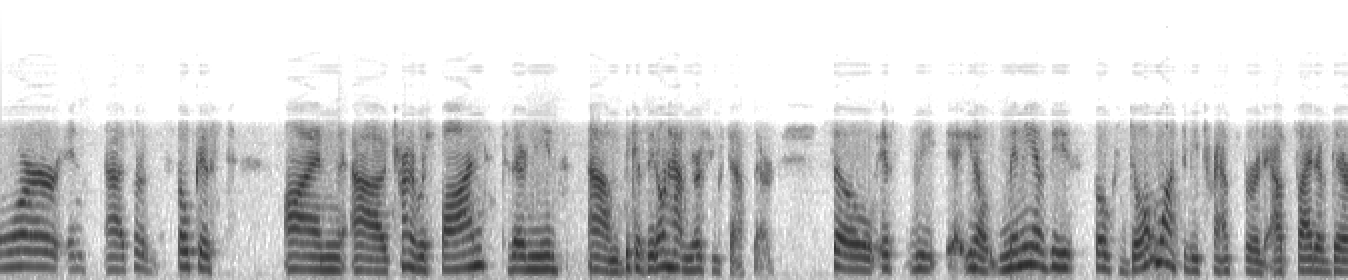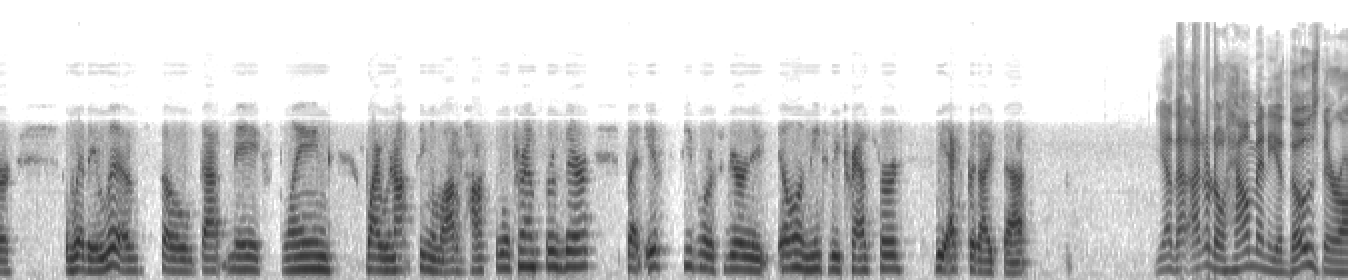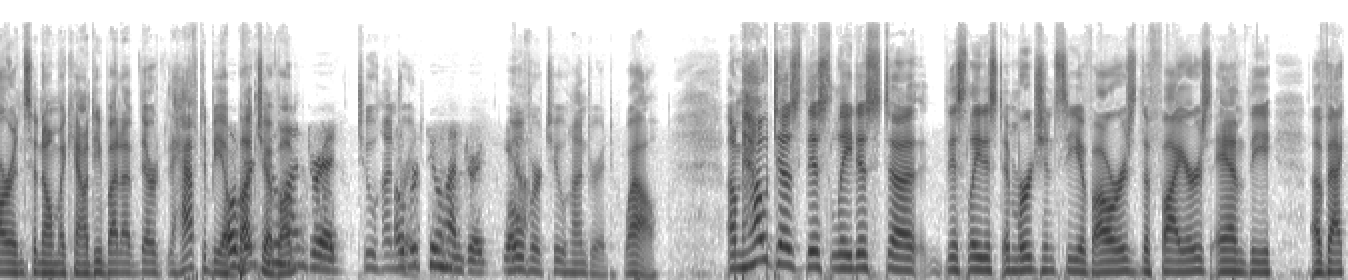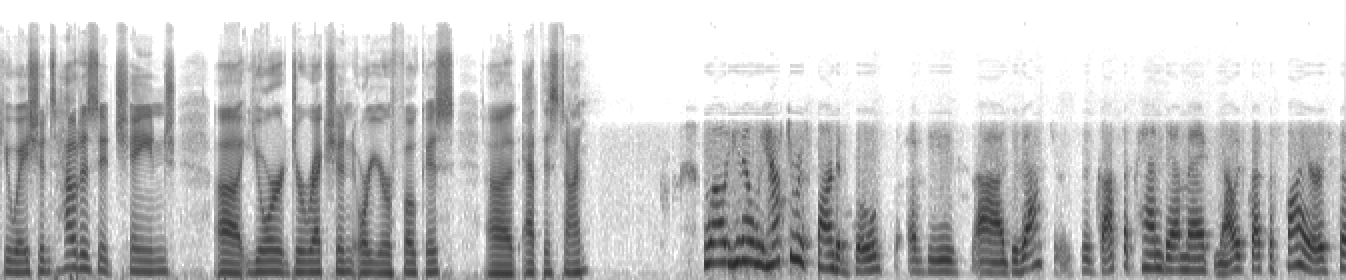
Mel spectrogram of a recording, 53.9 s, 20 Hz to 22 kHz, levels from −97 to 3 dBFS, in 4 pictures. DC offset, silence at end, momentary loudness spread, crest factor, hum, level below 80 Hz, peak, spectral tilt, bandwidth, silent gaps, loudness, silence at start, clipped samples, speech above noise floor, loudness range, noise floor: under 0.1%; 0 s; 10 LU; 18 dB; none; -56 dBFS; -4 dBFS; -4.5 dB/octave; 15.5 kHz; none; -23 LUFS; 0 s; under 0.1%; 44 dB; 4 LU; -66 dBFS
